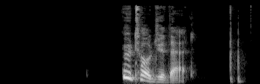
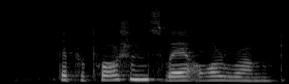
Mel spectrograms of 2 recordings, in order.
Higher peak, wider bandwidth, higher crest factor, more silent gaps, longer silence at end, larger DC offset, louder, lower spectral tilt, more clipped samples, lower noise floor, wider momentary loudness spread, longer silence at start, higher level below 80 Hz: first, -2 dBFS vs -20 dBFS; about the same, 17 kHz vs 15.5 kHz; about the same, 18 dB vs 14 dB; neither; about the same, 0.2 s vs 0.2 s; neither; first, -16 LUFS vs -35 LUFS; second, -4.5 dB/octave vs -7 dB/octave; neither; first, -88 dBFS vs -68 dBFS; first, 22 LU vs 8 LU; first, 1.25 s vs 0.6 s; first, -62 dBFS vs -90 dBFS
